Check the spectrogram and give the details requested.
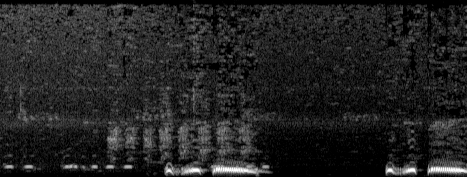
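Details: Spotted dove calling in the loud 'kuk satu' lure style for wild doves. The clip opens with a short series of thin, evenly pitched whistled notes, then two strong phrases of a wavering double note and a long falling coo.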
